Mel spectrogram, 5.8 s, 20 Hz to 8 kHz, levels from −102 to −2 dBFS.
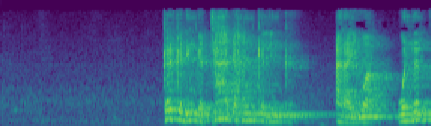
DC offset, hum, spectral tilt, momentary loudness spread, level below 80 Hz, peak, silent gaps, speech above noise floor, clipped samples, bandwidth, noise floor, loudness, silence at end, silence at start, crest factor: under 0.1%; none; -5.5 dB/octave; 11 LU; -72 dBFS; -2 dBFS; none; 38 dB; under 0.1%; 6.4 kHz; -63 dBFS; -25 LUFS; 0 s; 2.15 s; 24 dB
